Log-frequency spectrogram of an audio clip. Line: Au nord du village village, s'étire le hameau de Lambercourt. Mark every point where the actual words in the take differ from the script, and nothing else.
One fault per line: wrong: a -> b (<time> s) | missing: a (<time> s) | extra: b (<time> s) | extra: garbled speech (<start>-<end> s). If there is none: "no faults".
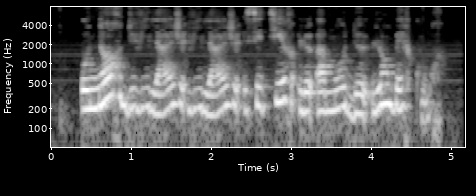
no faults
